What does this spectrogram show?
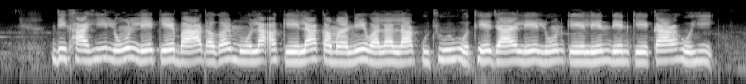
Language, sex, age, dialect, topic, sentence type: Chhattisgarhi, female, 51-55, Eastern, banking, question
